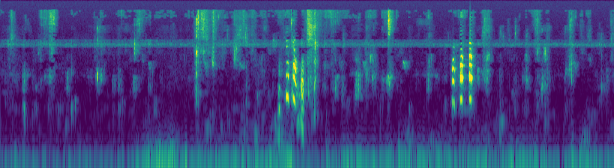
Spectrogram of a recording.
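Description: Young macaques chewing and smacking on soft jackfruit pods, with small wet clicks throughout. A short high-pitched call sounds near the middle and a louder, brief one about six seconds in.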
